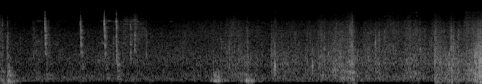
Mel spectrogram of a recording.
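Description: A few light clicks and knocks, then the large sheet of awning fabric rustling and crinkling as it is pulled out and shaken open, loudest near the end.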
